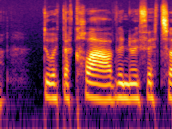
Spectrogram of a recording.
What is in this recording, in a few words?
"claf", Welsh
